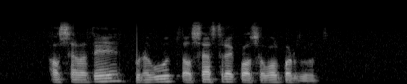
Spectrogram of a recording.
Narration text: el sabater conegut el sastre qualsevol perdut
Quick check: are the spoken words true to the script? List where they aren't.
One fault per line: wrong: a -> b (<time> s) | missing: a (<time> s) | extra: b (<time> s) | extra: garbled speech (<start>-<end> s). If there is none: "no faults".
no faults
